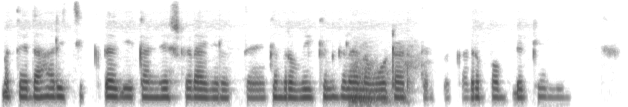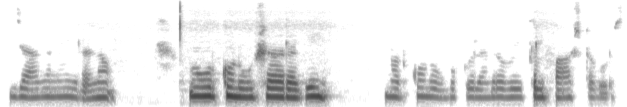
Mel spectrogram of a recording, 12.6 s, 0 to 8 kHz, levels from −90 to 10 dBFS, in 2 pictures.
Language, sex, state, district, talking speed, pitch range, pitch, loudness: Kannada, female, Karnataka, Chamarajanagar, 110 wpm, 185-200 Hz, 190 Hz, -26 LUFS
